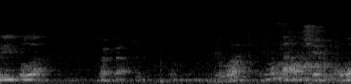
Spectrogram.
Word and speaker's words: falchion: I just like that everyone says falchion. It's pronounced falchion.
